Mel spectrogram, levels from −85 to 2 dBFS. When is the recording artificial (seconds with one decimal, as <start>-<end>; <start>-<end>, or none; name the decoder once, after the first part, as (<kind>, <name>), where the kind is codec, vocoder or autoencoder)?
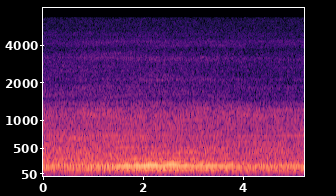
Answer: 0.6-2.6 (vocoder, BigVGAN v2); 3.2-4.6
